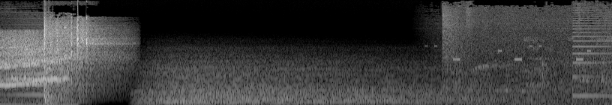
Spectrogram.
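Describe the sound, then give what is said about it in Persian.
A loud, shrill screech of car brakes with a blaring car horn in the middle of a street, cut by a sharp bang, then a brief hush before a steady low rumble settles in. “اصلا حواسم نبود که وسط خیابونم و بعدش فقط یادمه که صدای بوق و جیغ ترمزه ماشین.”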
